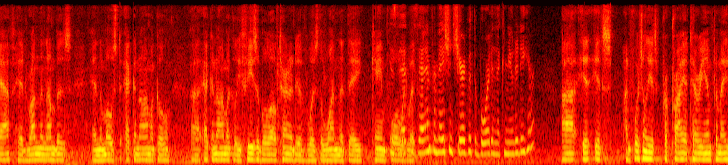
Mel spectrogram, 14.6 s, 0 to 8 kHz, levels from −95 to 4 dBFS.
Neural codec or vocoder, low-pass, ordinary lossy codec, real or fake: none; 7.2 kHz; AAC, 32 kbps; real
